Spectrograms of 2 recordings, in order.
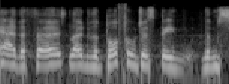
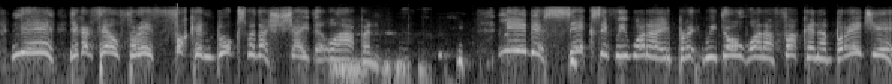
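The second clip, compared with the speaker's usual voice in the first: laughing Scottish rant; 12 semitones higher than usual. Acted. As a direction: pile on the insult while laughing. Same Scottish character.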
